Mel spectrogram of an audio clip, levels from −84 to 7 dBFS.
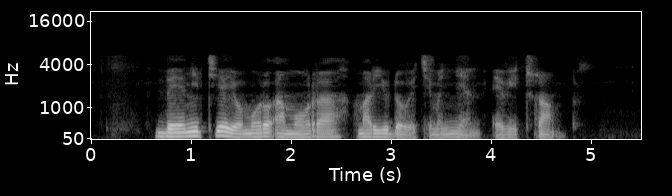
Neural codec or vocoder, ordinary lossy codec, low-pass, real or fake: codec, 16 kHz in and 24 kHz out, 1 kbps, XY-Tokenizer; AAC, 24 kbps; 5.4 kHz; fake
